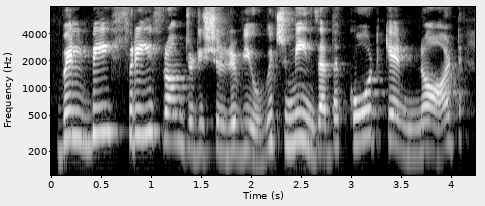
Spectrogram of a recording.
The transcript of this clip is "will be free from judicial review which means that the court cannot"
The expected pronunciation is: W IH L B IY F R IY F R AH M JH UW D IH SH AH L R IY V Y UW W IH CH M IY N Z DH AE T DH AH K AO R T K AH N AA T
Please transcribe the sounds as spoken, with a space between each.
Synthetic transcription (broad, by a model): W IH L B IY F R IY F R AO M JH UW D IH SH AH L R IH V Y UW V IH CH M IY N Z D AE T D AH K AO R T K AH N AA T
